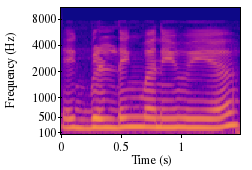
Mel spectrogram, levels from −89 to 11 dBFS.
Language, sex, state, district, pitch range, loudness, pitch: Hindi, female, Chhattisgarh, Raigarh, 230-245 Hz, -19 LUFS, 235 Hz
